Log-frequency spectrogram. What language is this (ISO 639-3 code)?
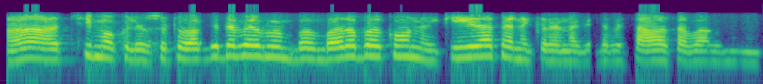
snd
